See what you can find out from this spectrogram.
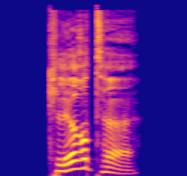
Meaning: inflection of klirren: 1. first/third-person singular preterite 2. first/third-person singular subjunctive II
- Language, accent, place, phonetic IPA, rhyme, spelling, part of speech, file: German, Germany, Berlin, [ˈklɪʁtə], -ɪʁtə, klirrte, verb, De-klirrte.ogg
